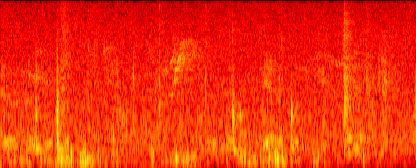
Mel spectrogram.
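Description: Low voices of people talking, with scattered short clicks and taps.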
